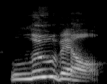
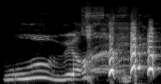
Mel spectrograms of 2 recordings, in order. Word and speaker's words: Louisville: two T-shirts one was louville it's pronounced like marbles in your mouth they're like louville yeah that's how they do it l they go louville louville and then I and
